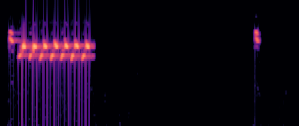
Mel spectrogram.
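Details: European goldfinch singing the clean malagueño style used to train goldfinches: a fast, even, high twittering trill of about a dozen paired notes lasting a second, then one lone thin note after a pause, with no background noise.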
